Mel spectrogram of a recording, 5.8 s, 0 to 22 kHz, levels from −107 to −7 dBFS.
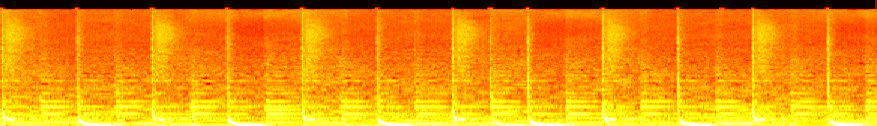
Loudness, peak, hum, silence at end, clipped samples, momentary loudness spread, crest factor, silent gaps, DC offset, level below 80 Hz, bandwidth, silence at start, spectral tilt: -18 LUFS; -4 dBFS; none; 0 s; under 0.1%; 3 LU; 12 dB; none; under 0.1%; -18 dBFS; 17 kHz; 0 s; -5 dB/octave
